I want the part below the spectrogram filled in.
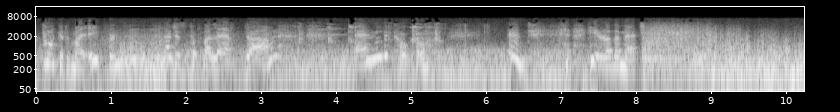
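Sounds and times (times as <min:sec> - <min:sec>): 
heavy rolling thunder during a storm: 0:00.0 - 0:10.2
speech: 0:00.1 - 0:03.6, 0:04.2 - 0:05.6, 0:06.2 - 0:09.1.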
